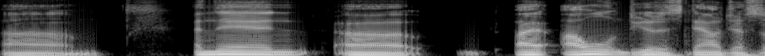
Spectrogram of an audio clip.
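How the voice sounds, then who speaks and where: A man speaks fairly quickly in a normal speaking voice, with ordinary pitch variation. The sound is dry and close with no echo, on a very clean recording with a silent background. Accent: American. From US West Coast. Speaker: pastor and podcast co-host. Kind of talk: casual theological conversation.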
